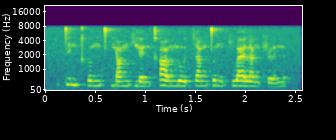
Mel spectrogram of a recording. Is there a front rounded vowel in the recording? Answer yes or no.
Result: no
